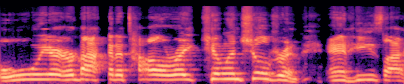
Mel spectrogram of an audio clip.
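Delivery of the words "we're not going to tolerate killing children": big preaching voice, We're drawn out. Retelling a speaker whipping up a crowd: imitating a mega church pastor preaching. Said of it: "talking like a mega church pastor".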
